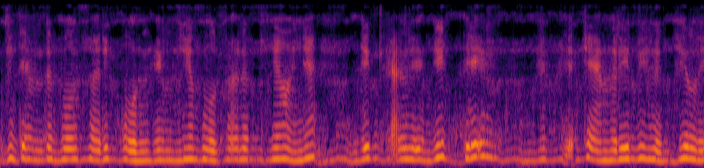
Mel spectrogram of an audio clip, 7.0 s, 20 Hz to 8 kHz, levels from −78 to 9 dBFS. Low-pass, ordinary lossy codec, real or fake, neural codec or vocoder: 7.2 kHz; Opus, 24 kbps; fake; autoencoder, 22.05 kHz, a latent of 192 numbers a frame, VITS, trained on one speaker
